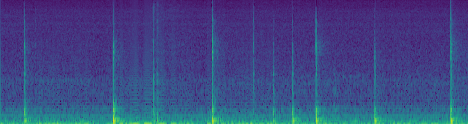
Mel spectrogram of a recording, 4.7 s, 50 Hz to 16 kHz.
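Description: Long painted nails of both hands tap a large, solid, dark laminated tabletop in slow, irregular taps. Each tap is a short, dry knock with a low body around 148 Hz and a faint bright click, dying away almost at once over a steady low hum.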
